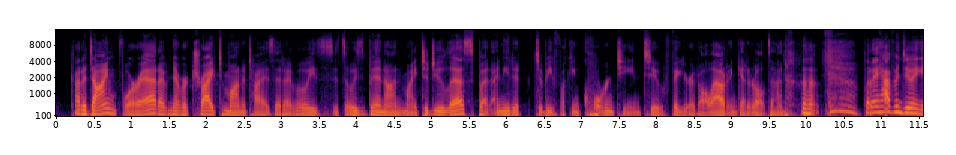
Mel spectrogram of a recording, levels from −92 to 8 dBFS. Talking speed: 225 wpm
